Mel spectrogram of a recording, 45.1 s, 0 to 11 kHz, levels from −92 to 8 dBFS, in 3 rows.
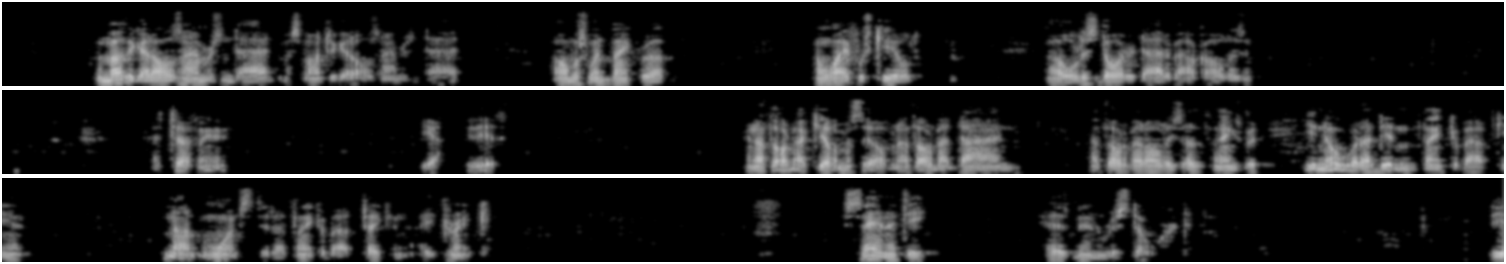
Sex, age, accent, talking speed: male, 60-79, American, 100 wpm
